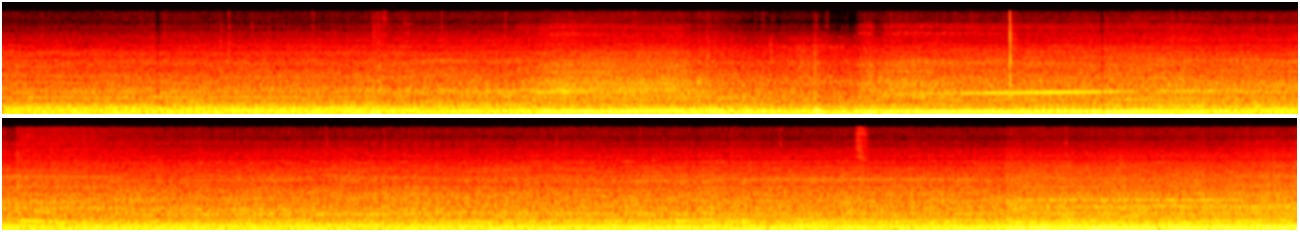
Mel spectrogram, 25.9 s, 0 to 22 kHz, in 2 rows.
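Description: Mercedes-Benz Unimog 1300 L truck cruising at steady speed, heard from inside the cab: its six-cylinder diesel engine running under a steady rumble of drivetrain and road noise, a little louder near the end.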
